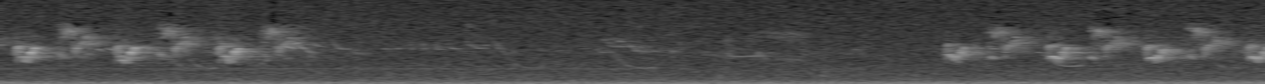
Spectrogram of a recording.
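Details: Japanese white-eyes calling in February on Amami: a quick burst of about four thin, high chirps, a quiet gap of several seconds, then another burst of similar sharp chirps.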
